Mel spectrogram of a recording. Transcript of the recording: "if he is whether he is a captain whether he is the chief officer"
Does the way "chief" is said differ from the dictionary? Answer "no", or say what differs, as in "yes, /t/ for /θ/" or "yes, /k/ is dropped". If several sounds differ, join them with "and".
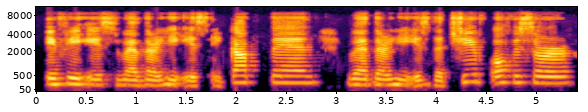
no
